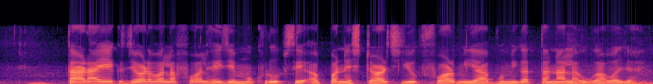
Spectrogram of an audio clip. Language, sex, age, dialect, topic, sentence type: Magahi, female, 31-35, Western, agriculture, statement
